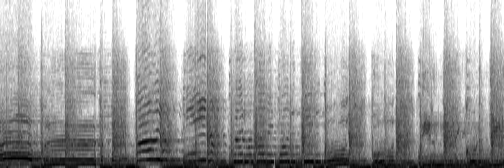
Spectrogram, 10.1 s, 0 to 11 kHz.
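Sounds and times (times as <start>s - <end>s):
band accompaniment with bass: 0.0s - 10.0s
woman singing film song: 0.9s - 10.0s.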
